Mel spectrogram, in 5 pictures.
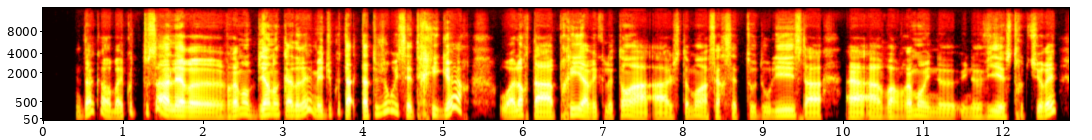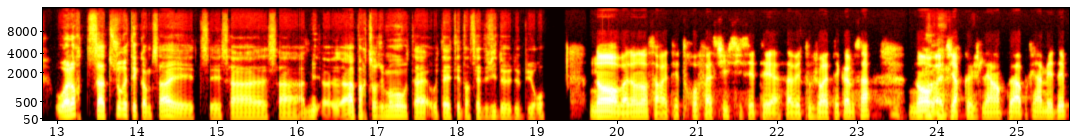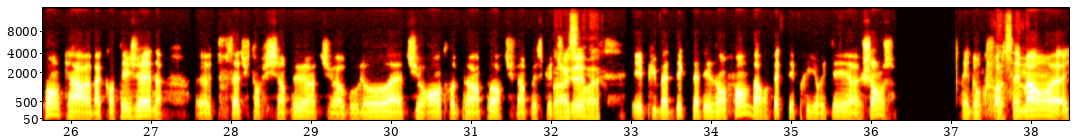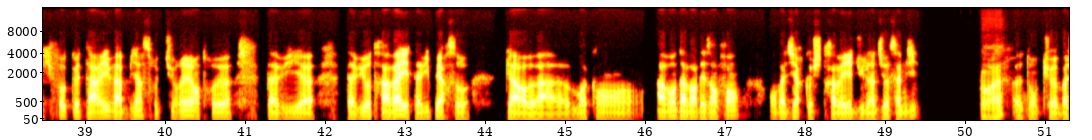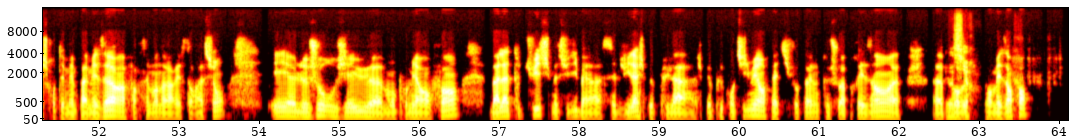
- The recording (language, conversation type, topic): French, podcast, Comment gères-tu l’équilibre entre le travail et la vie personnelle ?
- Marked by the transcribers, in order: stressed: "rigueur"; in English: "to do list"; tapping; laughing while speaking: "Ouais"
